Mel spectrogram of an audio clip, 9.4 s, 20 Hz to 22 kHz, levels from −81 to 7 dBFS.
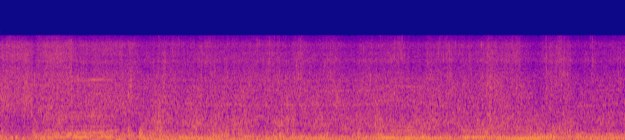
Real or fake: real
